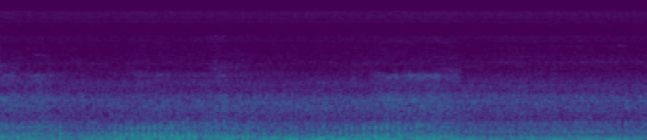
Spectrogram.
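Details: A Siamese cat, a former stray, purrs steadily while lying on a person's belly, a low, rumbling, rapidly pulsing drone held throughout.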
